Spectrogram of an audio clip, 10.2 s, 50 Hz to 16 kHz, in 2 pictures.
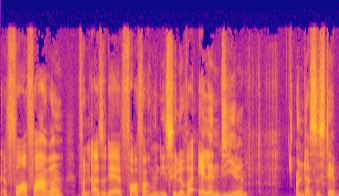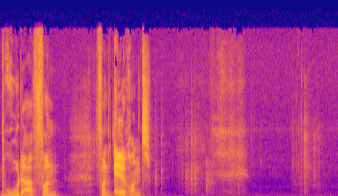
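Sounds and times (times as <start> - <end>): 
speech: 0.0 - 3.8, 4.4 - 7.4
chewing crunchy pork rind chips: 7.3 - 10.1.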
